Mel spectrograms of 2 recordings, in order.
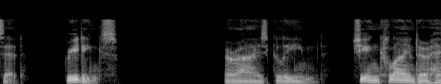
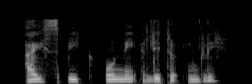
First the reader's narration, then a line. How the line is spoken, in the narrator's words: she said slowly in a heavily accented, quiet voice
